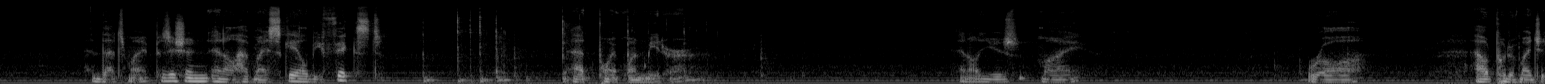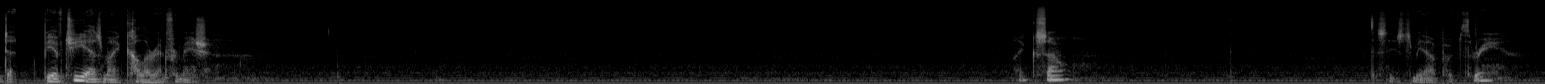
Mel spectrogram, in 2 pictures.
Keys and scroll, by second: 3.9-7.5 typing, 30.2 3.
